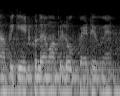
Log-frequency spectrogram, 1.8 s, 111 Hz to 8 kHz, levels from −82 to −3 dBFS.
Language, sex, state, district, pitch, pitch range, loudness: Hindi, male, Uttar Pradesh, Muzaffarnagar, 125 Hz, 125-130 Hz, -31 LUFS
